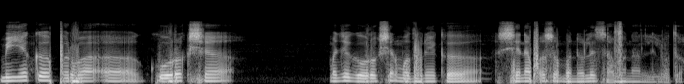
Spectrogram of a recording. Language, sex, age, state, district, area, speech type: Marathi, male, 45-60, Maharashtra, Akola, rural, spontaneous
